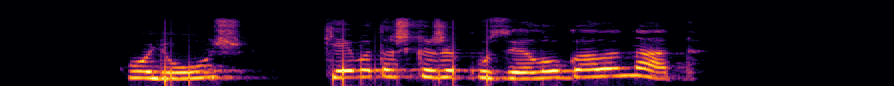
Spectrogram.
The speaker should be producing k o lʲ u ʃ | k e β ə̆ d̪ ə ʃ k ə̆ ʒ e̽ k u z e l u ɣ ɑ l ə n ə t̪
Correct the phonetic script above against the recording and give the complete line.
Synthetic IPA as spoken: k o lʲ u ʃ | k e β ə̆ t̪ ə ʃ k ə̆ ʒ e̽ k u z e l o ɣ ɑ l ə n ɑ t̪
